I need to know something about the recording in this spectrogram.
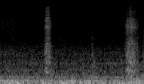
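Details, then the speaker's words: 77-year-old Willys Jeep first drive, slow speed: low drivetrain rumble with two harsh crunches downshifting into second without double-clutching; worn transmission synchro rings. "it does not like it that's double D clutching there so you know we got a problem with those synchro they should do that easily"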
